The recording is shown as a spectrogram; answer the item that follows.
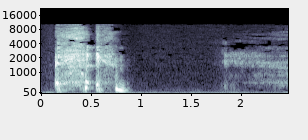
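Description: Three harsh coughs and throat clearing from someone with something caught in the throat, loud and close together, then quiet.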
